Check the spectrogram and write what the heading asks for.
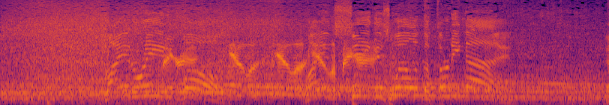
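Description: Television race audio of a stock-car crash: a steady roar of race-car engines and crowd noise, with excited voices shouting over it.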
